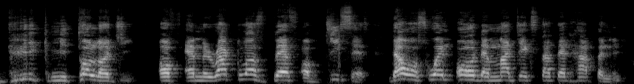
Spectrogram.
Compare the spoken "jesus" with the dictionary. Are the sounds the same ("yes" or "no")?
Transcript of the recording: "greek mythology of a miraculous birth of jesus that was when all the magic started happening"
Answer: no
